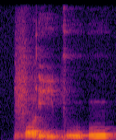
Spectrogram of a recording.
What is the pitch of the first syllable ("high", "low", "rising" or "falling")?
low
